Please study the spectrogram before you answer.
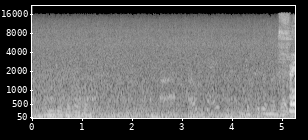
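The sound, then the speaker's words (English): Steady rain from a sudden shower with high winds falls in a continuous, even hiss that fills the whole scene at moderate volume, ending with a brief louder burst of noise. “Forecast didn't call at all for rain today.”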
